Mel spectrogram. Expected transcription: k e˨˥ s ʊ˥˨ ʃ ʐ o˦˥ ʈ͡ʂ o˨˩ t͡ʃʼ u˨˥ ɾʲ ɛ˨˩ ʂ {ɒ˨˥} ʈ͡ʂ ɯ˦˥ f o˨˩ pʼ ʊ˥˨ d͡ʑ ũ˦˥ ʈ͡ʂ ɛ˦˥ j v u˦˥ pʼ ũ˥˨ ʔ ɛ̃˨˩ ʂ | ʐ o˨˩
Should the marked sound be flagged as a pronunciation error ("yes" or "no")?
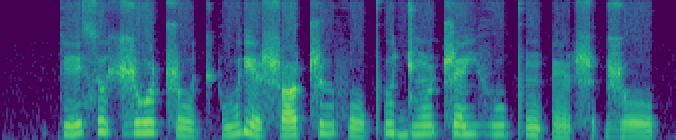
no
